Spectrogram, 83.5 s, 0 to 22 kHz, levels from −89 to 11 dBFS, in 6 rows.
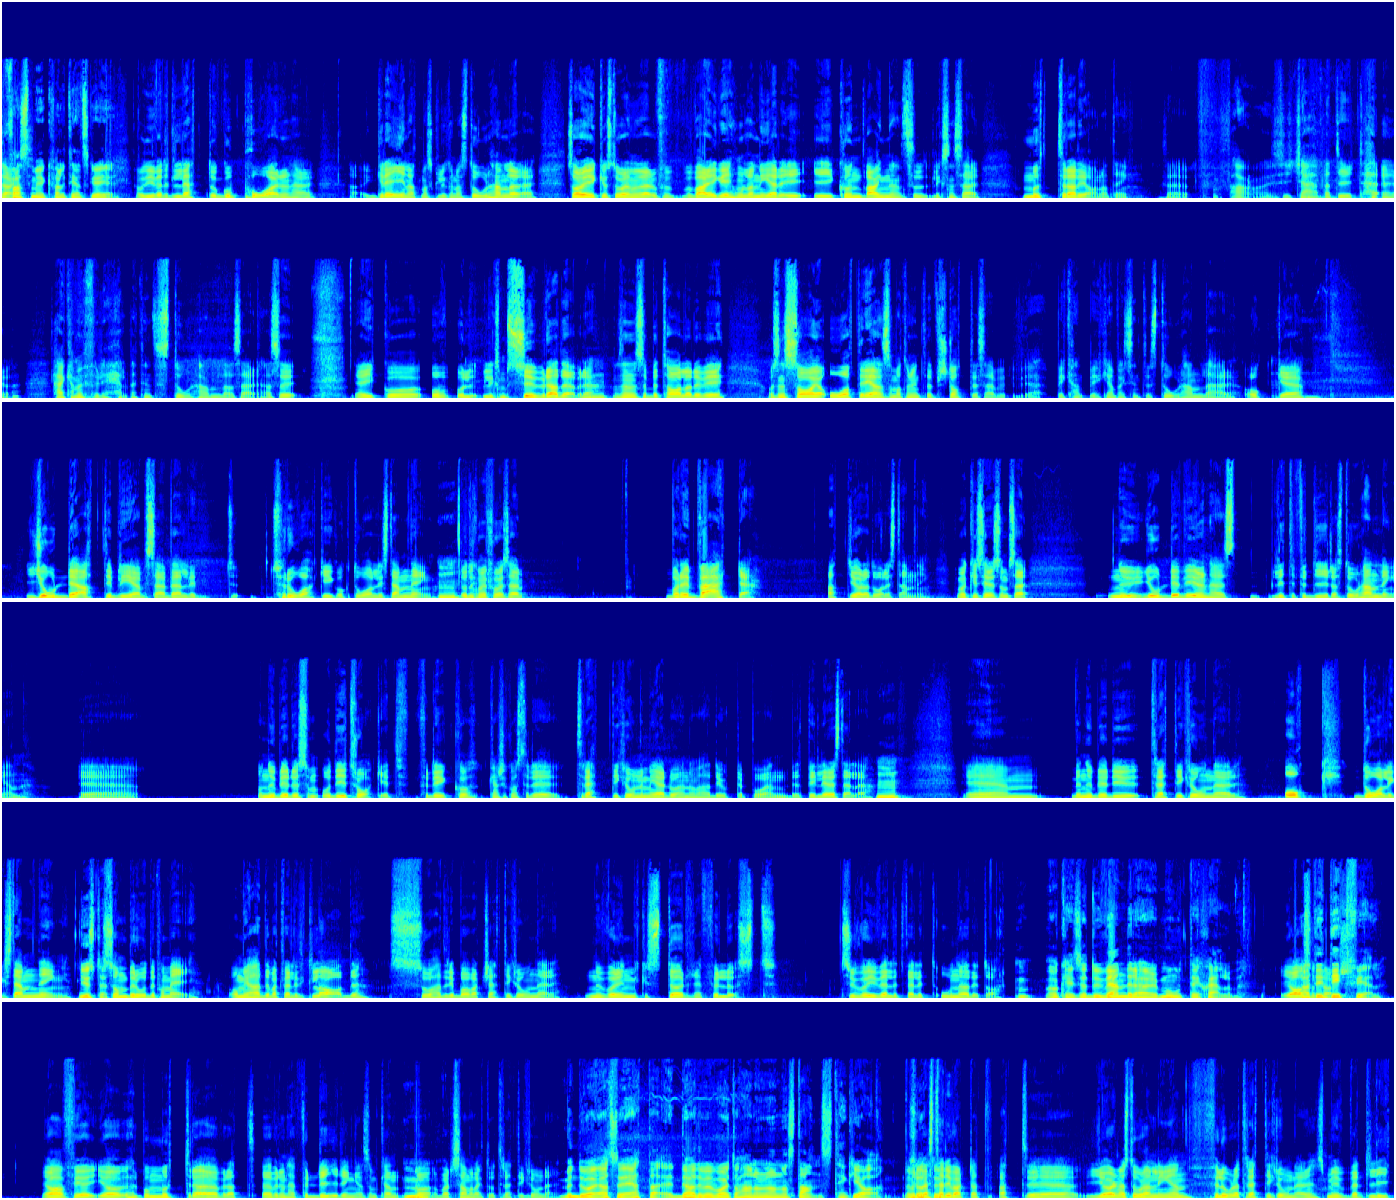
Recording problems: abrupt cut into speech; at the start

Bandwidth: 15.5 kHz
